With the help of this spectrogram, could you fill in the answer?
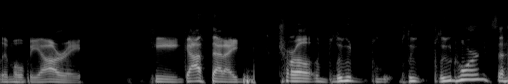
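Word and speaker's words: Bluhdorn: He got that Charles Bluedhorn. Is that how you say it? Bluedhorn, yeah.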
